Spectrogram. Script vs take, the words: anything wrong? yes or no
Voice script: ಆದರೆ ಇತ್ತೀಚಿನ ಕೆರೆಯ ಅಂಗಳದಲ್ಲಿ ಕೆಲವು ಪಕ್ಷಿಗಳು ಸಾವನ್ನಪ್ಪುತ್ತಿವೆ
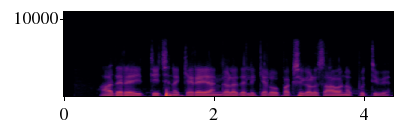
no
